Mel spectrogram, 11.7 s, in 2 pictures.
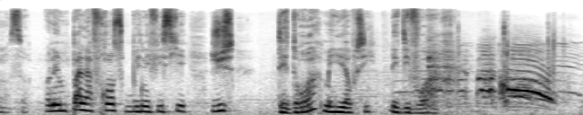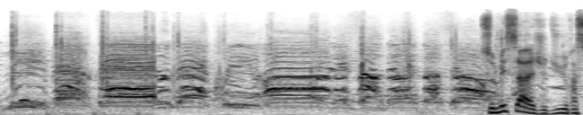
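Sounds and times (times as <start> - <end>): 
speech: 0.0 - 4.8, 10.7 - 11.6
crowd of protesters chanting in unison: 4.0 - 11.4.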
